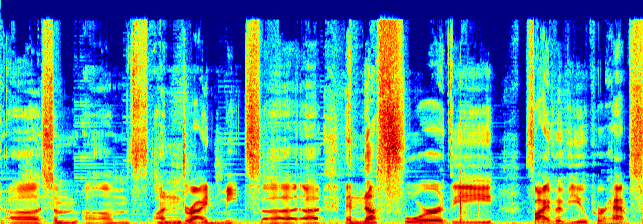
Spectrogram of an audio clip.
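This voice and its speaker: A man improvising narration as game master of a tabletop game, with halting, wordy, formal phrasing. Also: fairly low pitch. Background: guitar music.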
